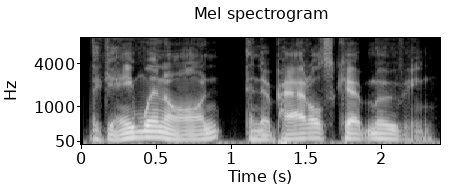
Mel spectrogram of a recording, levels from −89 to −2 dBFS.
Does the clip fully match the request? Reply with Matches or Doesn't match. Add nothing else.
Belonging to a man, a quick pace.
Matches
